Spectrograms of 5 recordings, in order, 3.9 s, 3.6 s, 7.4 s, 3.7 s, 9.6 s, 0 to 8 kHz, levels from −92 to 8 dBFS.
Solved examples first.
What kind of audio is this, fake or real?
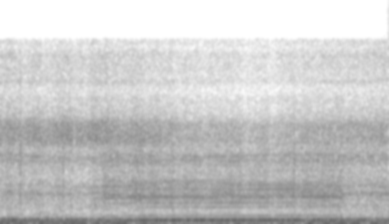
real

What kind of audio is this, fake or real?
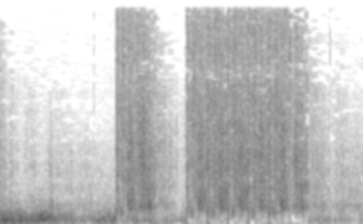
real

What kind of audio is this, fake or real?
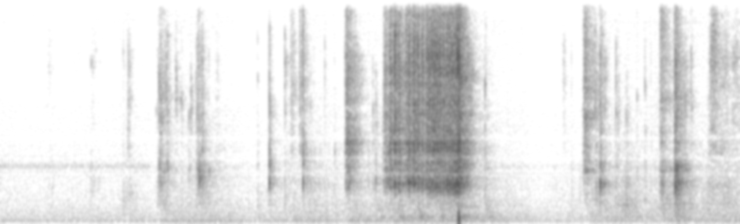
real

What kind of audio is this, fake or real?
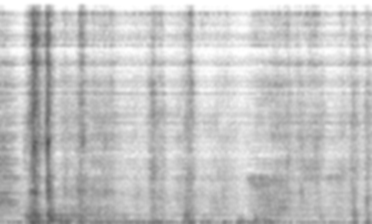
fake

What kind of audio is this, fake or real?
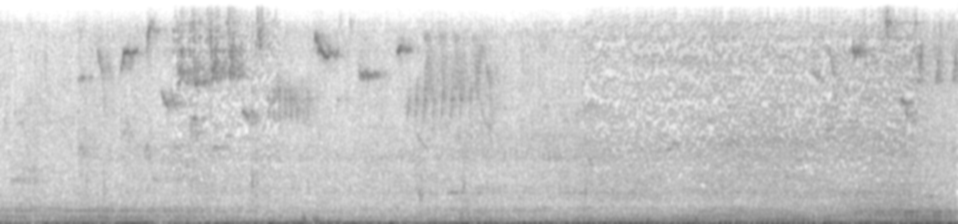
fake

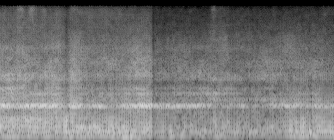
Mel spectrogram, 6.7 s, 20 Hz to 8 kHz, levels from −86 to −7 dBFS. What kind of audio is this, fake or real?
fake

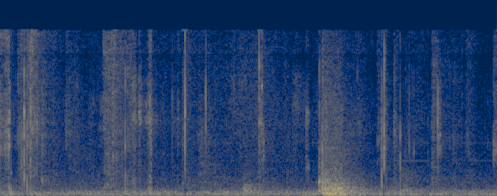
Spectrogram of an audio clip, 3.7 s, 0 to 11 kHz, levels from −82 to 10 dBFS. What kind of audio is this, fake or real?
real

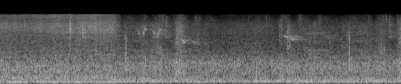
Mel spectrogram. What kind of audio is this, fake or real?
real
